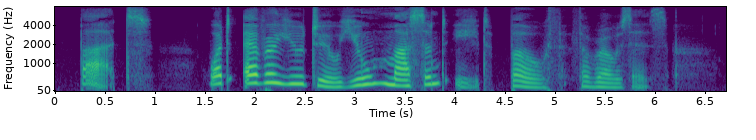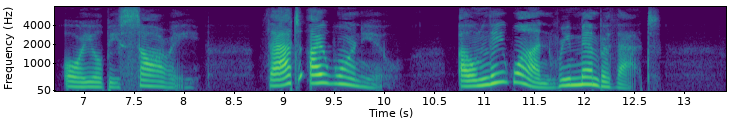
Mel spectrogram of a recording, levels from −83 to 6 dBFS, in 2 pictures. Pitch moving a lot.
Yes: wide, 8.7 semitones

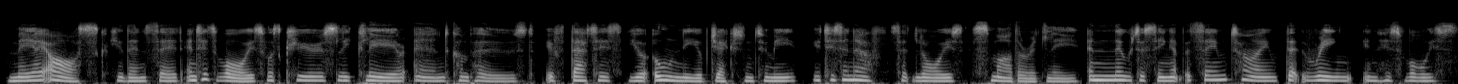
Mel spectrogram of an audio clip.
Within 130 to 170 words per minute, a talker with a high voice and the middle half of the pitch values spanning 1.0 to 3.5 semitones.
No: average, 160 wpm; medium, 170 Hz; average, 2.9 semitones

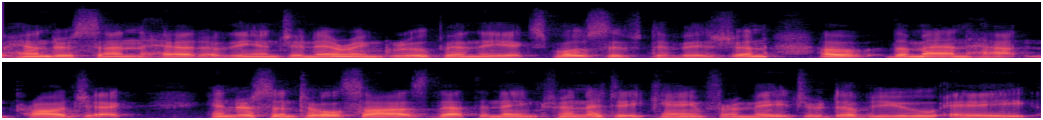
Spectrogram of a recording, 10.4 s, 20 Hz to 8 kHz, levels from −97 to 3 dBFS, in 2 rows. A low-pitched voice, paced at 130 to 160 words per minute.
Yes: low, 105 Hz; average, 150 wpm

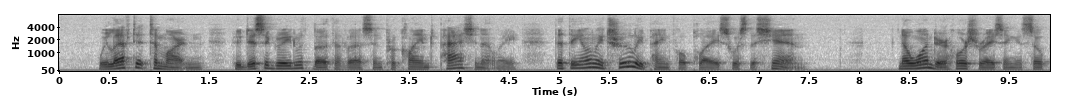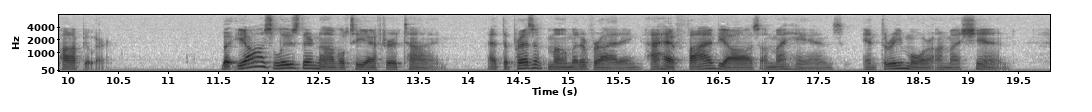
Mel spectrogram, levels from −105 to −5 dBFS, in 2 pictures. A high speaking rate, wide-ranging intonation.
No: average, 175 wpm; wide, 6.8 semitones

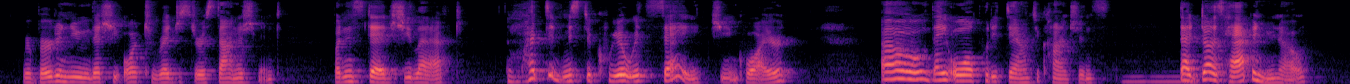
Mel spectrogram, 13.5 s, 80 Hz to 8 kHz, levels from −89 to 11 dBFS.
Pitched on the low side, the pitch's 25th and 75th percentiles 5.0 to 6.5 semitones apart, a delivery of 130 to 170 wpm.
No: medium, 170 Hz; wide, 5.5 semitones; average, 140 wpm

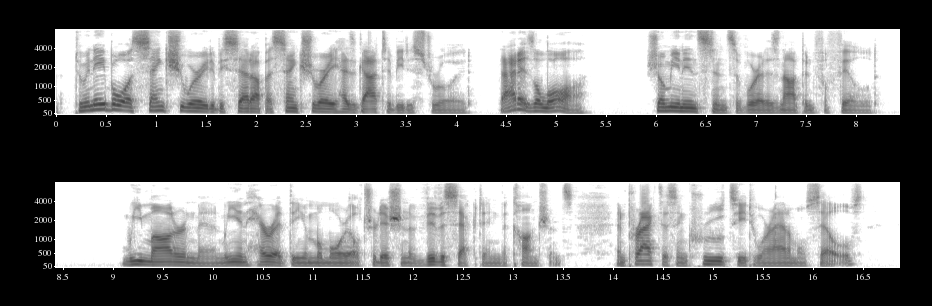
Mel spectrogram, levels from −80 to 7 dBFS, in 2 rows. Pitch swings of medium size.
No: wide, 5.7 semitones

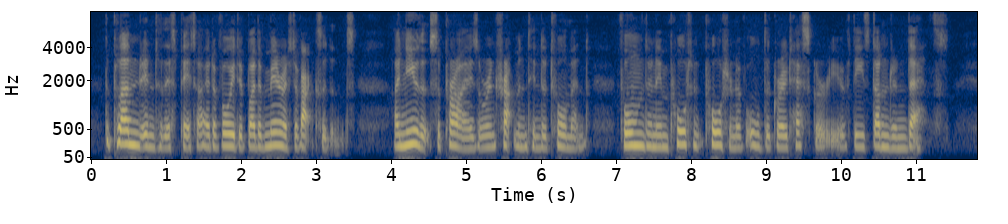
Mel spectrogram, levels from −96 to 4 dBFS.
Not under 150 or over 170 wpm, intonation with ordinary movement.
No: average, 165 wpm; narrow, 2.3 semitones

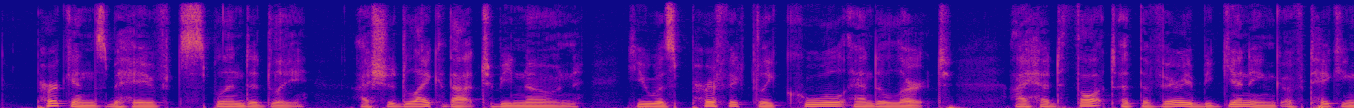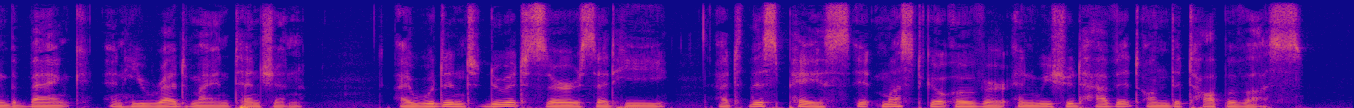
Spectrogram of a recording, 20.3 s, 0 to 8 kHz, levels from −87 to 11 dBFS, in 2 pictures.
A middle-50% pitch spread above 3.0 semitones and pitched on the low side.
No: narrow, 2.6 semitones; low, 115 Hz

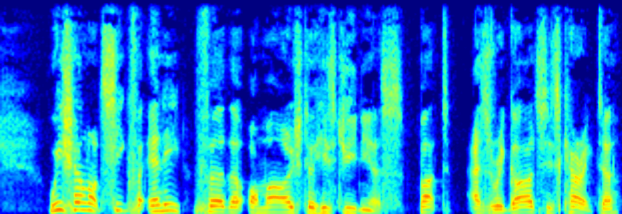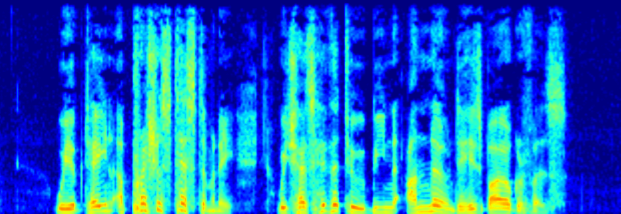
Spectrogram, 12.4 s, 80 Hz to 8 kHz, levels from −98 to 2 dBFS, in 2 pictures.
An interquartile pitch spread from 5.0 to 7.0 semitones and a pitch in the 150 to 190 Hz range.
Yes: wide, 5.4 semitones; medium, 185 Hz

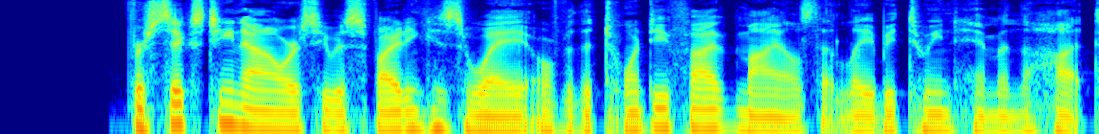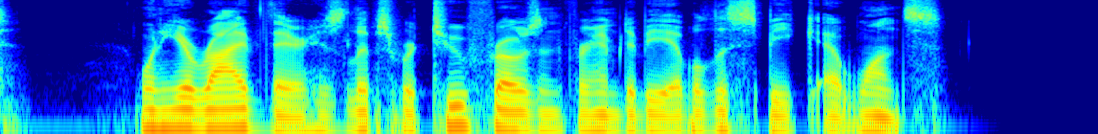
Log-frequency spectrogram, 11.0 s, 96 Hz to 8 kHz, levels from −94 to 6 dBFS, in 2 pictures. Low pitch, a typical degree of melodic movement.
No: very low, 95 Hz; narrow, 2.3 semitones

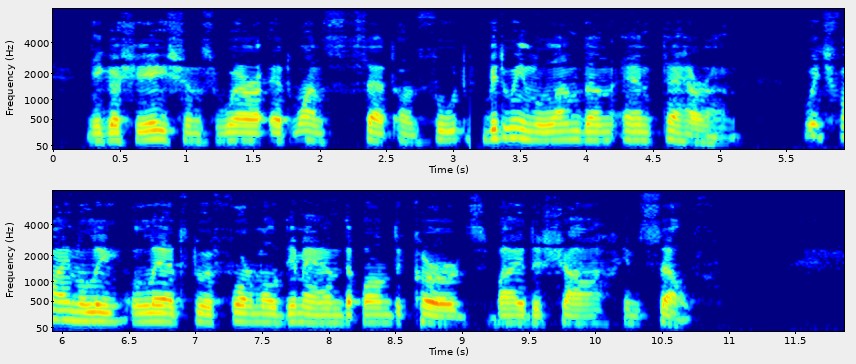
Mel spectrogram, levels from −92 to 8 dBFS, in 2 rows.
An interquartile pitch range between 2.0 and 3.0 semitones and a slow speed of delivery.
Yes: average, 2.7 semitones; slow, 125 wpm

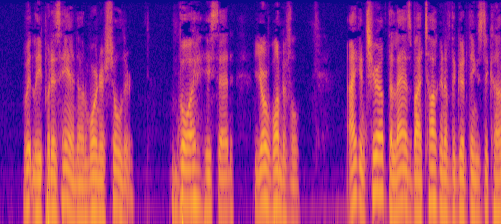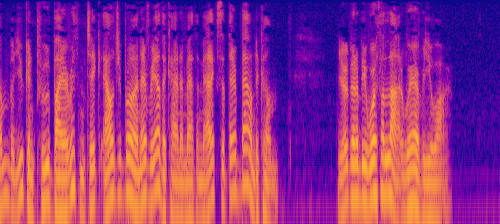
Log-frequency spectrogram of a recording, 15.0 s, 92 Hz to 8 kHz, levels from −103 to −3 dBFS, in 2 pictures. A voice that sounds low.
Yes: low, 125 Hz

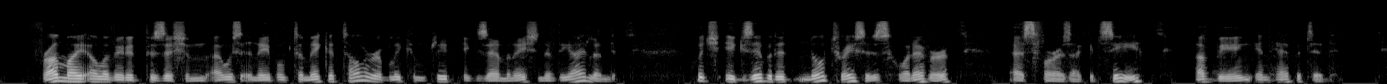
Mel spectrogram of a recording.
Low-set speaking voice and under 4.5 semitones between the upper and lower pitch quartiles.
No: low, 110 Hz; average, 4.8 semitones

